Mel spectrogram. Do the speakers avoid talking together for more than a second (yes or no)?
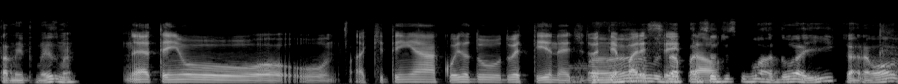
no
